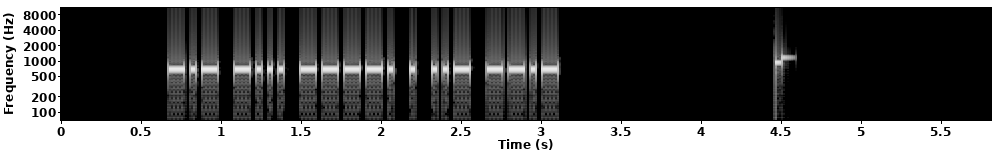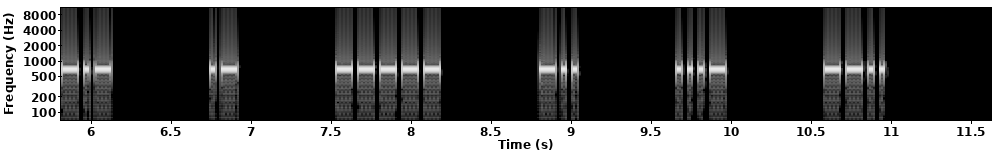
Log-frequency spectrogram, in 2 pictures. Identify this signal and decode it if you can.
Morse code, heard as a keyed tone, about 34 wpm, spaced as for 18 wpm, 700 Hz. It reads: KB9EUQ KA0DVZ
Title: USA Call Signs - 6 Characters - 6x Character Spacing - 35wpm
